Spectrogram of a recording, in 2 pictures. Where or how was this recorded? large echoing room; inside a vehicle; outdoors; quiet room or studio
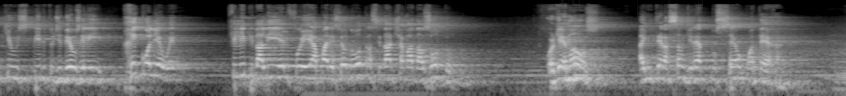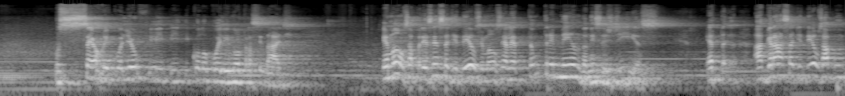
large echoing room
